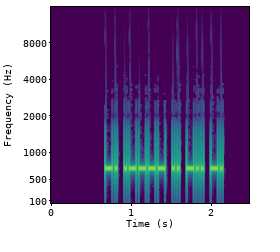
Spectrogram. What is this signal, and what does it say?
Morse code, heard as a keyed tone, about 40 wpm, 700 Hz. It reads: N1IDN
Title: NA SOTA Activator Callsigns 40wpm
